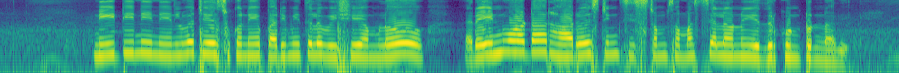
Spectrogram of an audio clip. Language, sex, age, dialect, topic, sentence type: Telugu, female, 31-35, Central/Coastal, agriculture, statement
